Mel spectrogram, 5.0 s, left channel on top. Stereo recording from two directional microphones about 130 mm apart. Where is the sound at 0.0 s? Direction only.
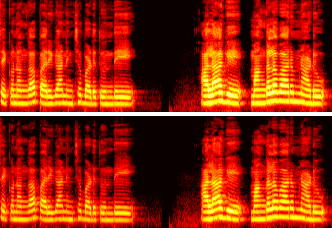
20° left (ahead or behind).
